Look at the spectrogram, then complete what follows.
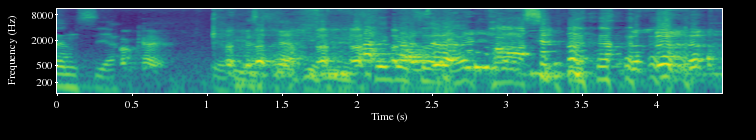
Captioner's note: audience laughs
